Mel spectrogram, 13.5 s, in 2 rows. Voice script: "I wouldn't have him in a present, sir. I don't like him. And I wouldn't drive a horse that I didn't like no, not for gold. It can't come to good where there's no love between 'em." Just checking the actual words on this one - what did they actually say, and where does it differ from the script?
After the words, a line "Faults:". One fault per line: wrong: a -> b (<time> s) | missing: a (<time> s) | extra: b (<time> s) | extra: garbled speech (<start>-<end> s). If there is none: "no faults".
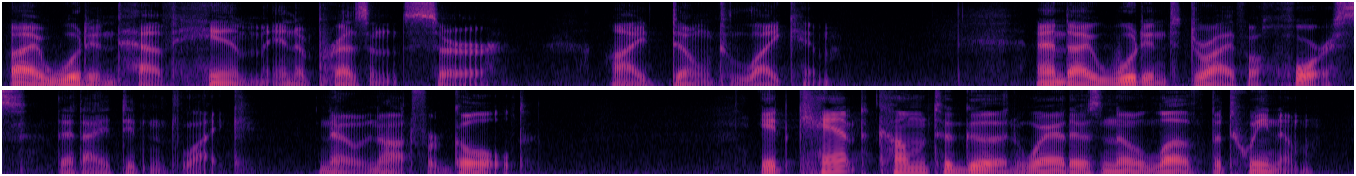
"I wouldn't have him in a present, sir. I don't like him. And I wouldn't drive a horse that I didn't like no, not for gold. It can't come to good where there's no love between 'em."
Faults:
no faults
